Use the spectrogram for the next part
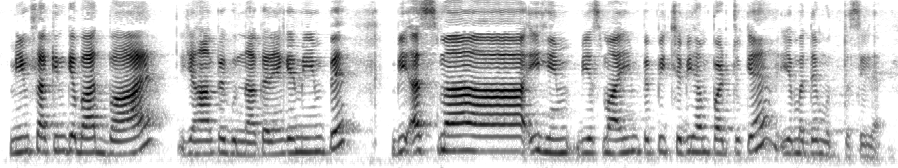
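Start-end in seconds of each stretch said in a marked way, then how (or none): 3.9-5.7 slow, drawn-out Quranic chant with held vowels; Quran recitation. Shown as a demonstration. Teacher reciting the verse for students, slow tajweed chant. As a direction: recite it slowly like tilawat. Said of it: "teacher recites verse in tajweed".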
